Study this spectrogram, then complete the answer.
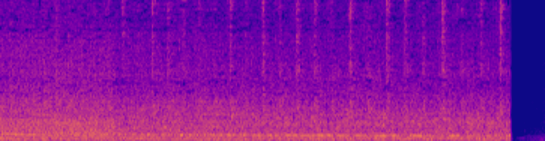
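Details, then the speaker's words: Petrol engine idling with a loose spark plug held down by a makeshift tube and slotted washer: rapid puffing chuff riding on each firing pulse, about three per second. Compression leaking past the spark plug. "Still blowing through it a little bit. Do you hear that like chaffing noise? Is it bad then?"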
